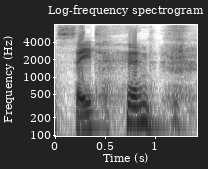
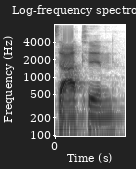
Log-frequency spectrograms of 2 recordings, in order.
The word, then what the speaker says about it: satin: They have things like a a bevel tool, an inner shadow, inner glow, Satan. Yeah, I'm editing this right now. It's pronounced satin, I think.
